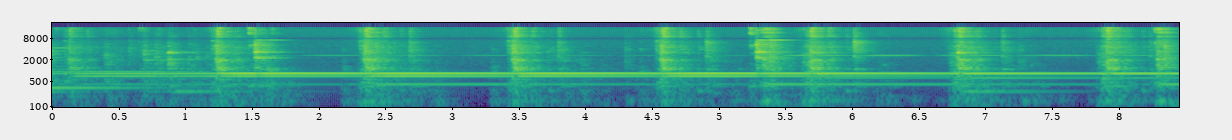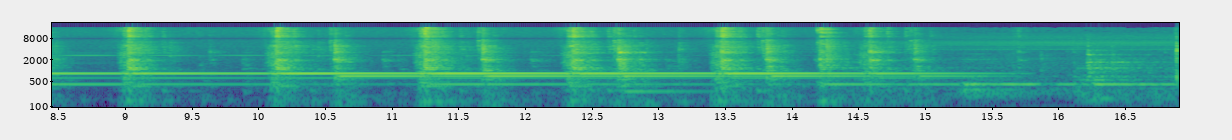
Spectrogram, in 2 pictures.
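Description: Struck metal bars of a metallophone-type sound object ringing out: a few long, overlapping tones, a new note struck about once a second and slowly dying away, with sharp clicks between the notes.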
